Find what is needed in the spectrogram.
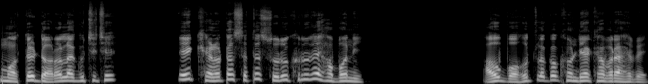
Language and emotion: Odia, fearful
